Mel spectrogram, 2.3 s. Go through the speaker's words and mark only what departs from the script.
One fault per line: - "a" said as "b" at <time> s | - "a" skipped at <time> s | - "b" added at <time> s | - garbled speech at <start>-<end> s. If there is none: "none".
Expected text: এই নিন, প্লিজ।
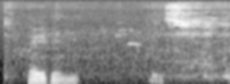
none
